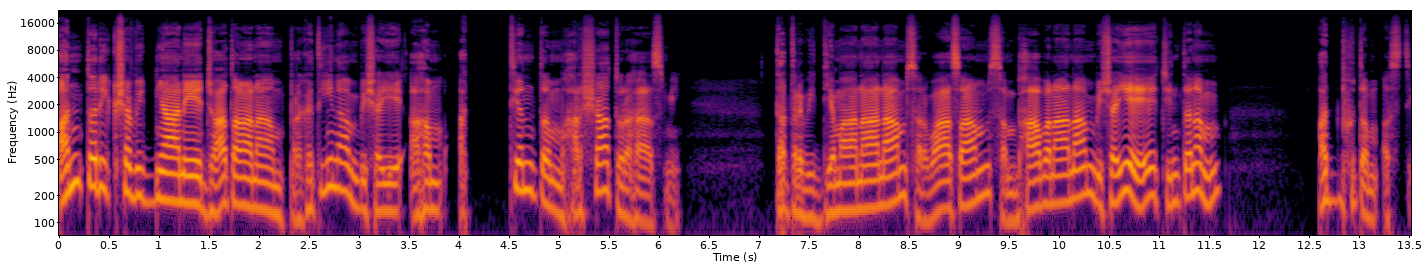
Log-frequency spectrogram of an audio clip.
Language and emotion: Sanskrit, happy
